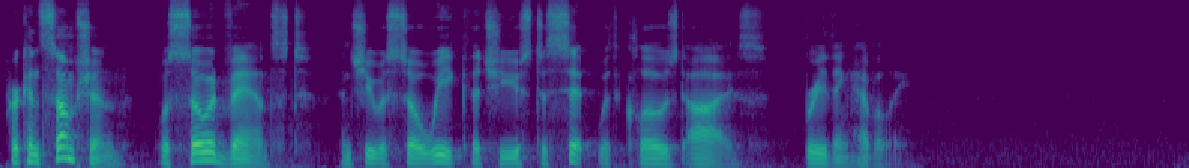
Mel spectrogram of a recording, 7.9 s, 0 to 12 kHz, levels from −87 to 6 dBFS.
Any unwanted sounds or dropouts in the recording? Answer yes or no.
no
